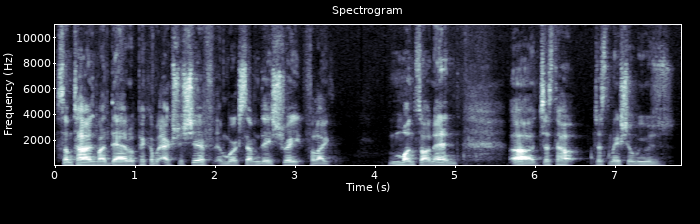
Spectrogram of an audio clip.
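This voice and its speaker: A man's voice: fairly low pitch, little pitch movement, moderate pace. A man, a guest talking casually in an interview in a streetwise way, often laughing. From Hong Kong. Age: 40s. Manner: streetwise, laughs while telling stories.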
